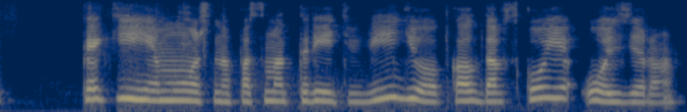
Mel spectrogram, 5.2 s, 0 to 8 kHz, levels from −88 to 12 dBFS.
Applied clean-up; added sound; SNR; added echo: neural separator model SepFormer DNS4.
